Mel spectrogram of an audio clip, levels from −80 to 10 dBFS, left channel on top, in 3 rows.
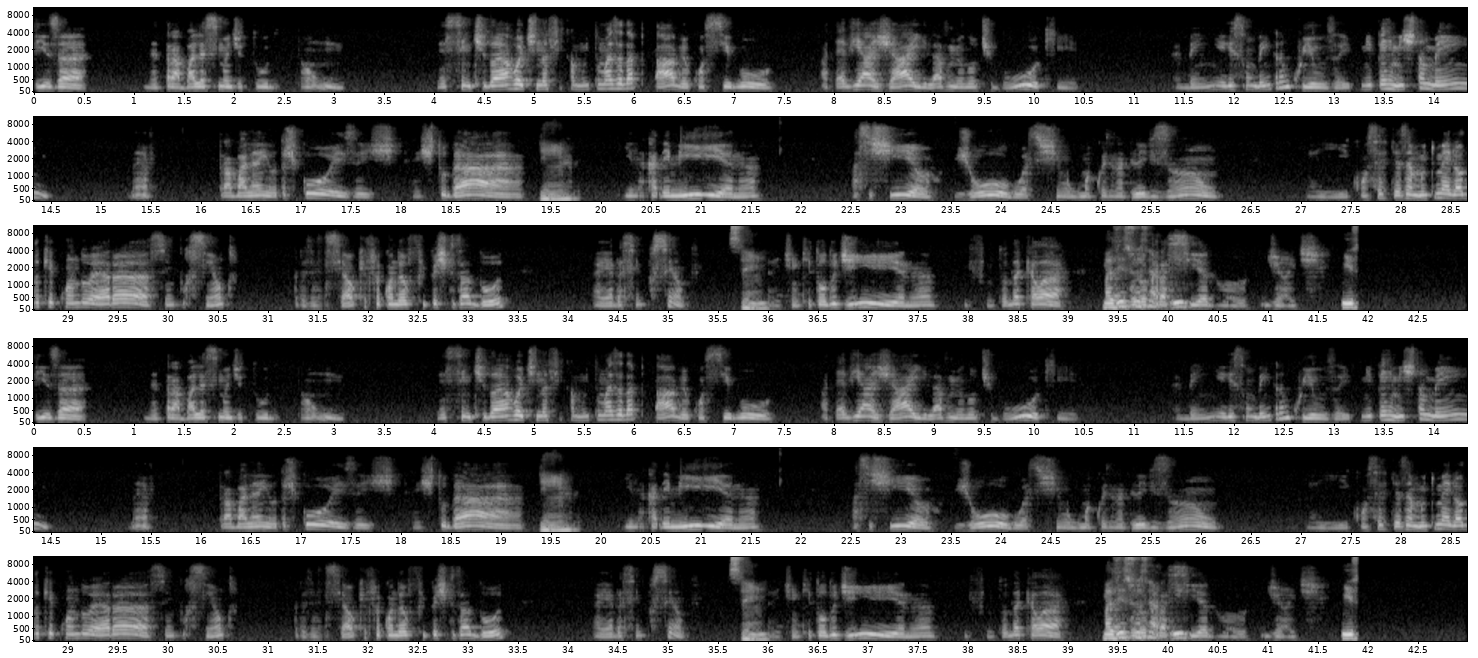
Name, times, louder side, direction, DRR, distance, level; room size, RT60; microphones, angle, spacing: voice 1, 0.0-0.5 1.1-3.1 4.0-7.4 7.9-10.4 11.4-14.5 15.3-15.5 16.2-19.2 19.6-19.7 20.2-21.6 22.5-26.2 27.1-30.7 31.3-33.4 34.3-35.2 36.0-37.7 38.2-39.0 39.6-41.6, left 1 dB, 30° left, 2.3 m, -22 dB
voice 2, 19.4-19.8 35.6-36.1 39.4-40.2 41.7-41.9, right 1 dB, 10° right, 0.8 m, -16 dB
head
